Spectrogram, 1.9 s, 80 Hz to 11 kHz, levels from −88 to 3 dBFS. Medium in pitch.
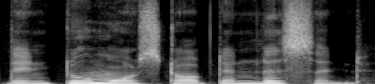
Yes: medium, 165 Hz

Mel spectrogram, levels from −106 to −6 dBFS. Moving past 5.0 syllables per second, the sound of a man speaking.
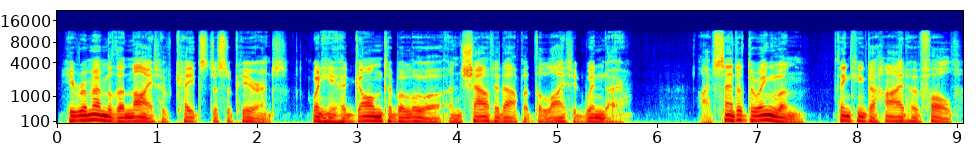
Yes: 5.9 syllables/s; male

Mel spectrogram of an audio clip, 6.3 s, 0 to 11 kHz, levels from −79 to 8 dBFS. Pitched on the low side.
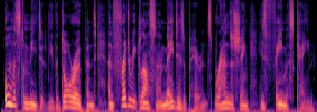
Yes: low, 125 Hz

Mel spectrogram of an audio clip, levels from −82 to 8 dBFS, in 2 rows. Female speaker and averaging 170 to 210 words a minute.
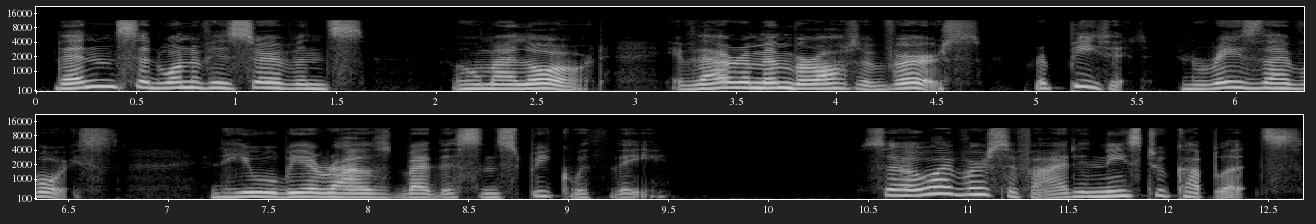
Yes: female; average, 185 wpm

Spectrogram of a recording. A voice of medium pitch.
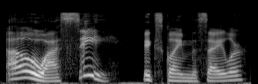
No: high, 210 Hz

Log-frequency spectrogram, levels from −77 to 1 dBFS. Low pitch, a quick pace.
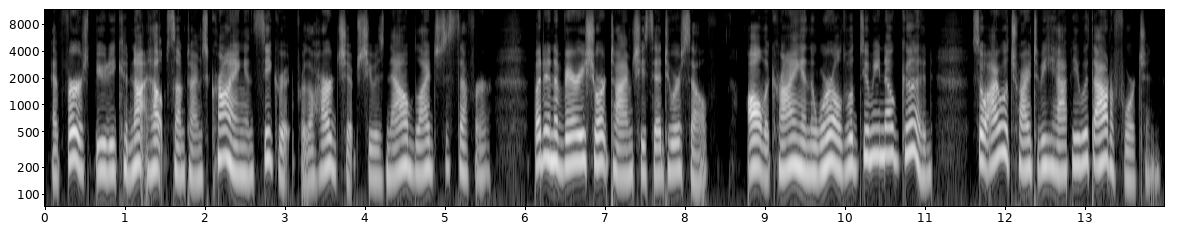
No: high, 195 Hz; fast, 215 wpm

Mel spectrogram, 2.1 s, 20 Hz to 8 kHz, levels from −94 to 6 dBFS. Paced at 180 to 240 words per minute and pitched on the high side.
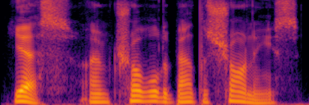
No: fast, 205 wpm; low, 120 Hz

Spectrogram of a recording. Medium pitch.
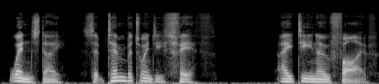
No: low, 120 Hz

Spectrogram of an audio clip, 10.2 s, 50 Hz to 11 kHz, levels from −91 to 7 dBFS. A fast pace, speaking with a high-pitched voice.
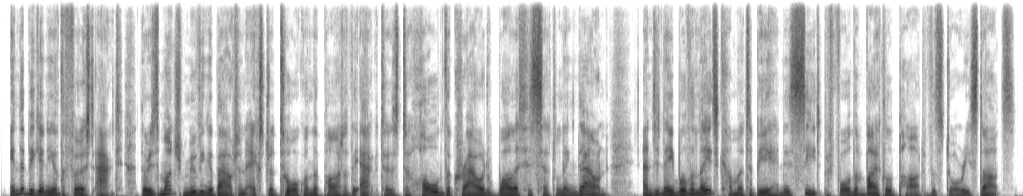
No: fast, 280 wpm; low, 120 Hz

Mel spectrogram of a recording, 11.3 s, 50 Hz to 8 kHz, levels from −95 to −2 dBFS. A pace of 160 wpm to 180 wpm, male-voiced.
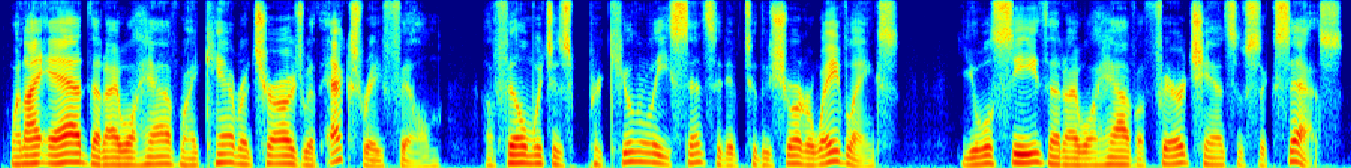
No: average, 195 wpm; male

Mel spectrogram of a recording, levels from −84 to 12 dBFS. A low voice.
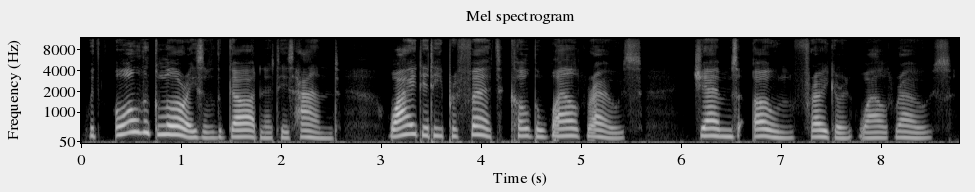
No: high, 220 Hz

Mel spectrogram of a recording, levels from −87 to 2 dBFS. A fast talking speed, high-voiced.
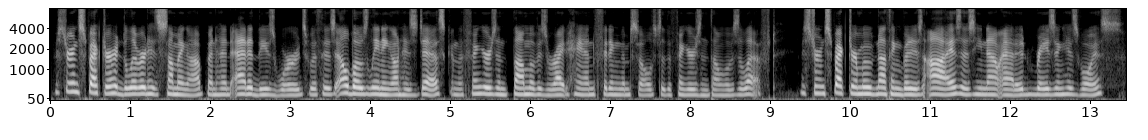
Yes: fast, 230 wpm; high, 200 Hz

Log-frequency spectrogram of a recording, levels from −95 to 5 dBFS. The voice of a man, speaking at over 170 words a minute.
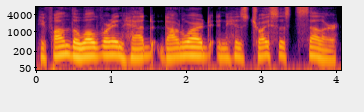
No: male; average, 145 wpm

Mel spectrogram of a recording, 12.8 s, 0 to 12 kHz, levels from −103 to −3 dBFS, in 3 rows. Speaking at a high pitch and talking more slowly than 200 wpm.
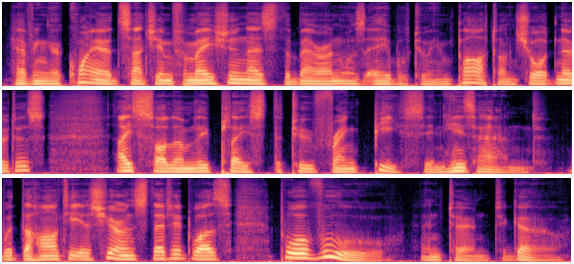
No: low, 120 Hz; average, 175 wpm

